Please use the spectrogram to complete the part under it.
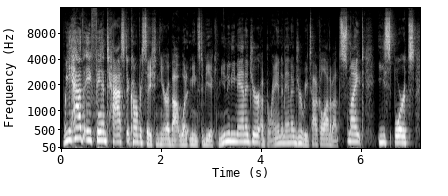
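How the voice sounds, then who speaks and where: A man in his early twenties hosting a podcast in a casual, informal, rambling way. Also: on the high side. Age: early 20s. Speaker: podcast host.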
